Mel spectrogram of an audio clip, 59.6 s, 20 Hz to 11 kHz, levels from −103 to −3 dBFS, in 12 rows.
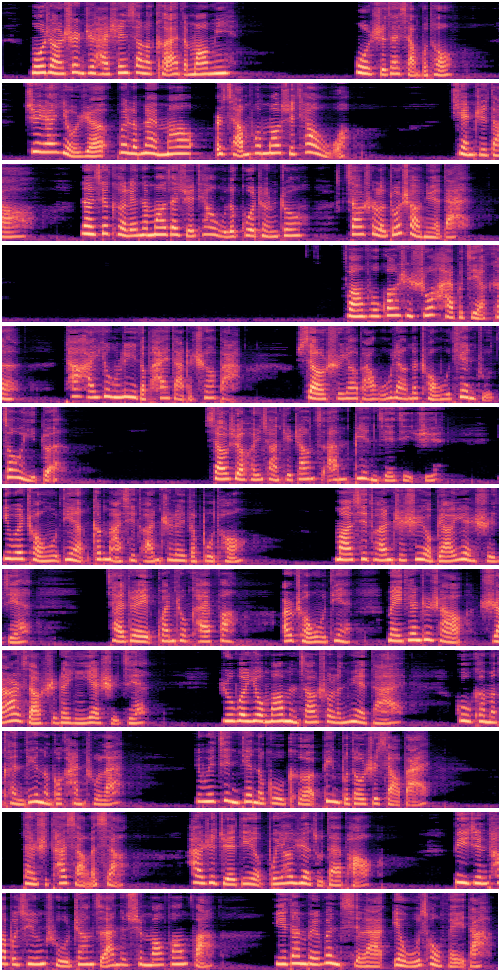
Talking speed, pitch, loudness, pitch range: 225 characters per minute, 230 Hz, -19 LUFS, 185-270 Hz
